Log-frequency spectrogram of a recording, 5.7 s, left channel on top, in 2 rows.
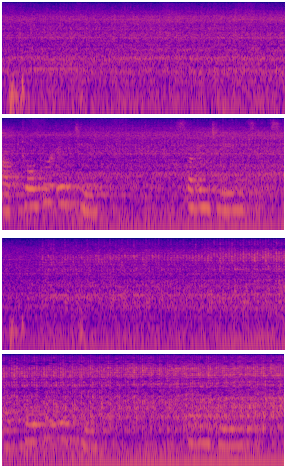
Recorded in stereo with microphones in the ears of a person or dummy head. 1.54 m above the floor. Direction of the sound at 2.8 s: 75° left (ahead or behind).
